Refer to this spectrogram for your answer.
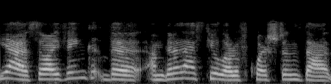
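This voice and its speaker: The woman's fairly high voice moves at a moderate pace with ordinary pitch variation. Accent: Venezuelan. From Venezuela. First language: Spanish. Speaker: marriage and family therapist. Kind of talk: interview on a live stream.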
